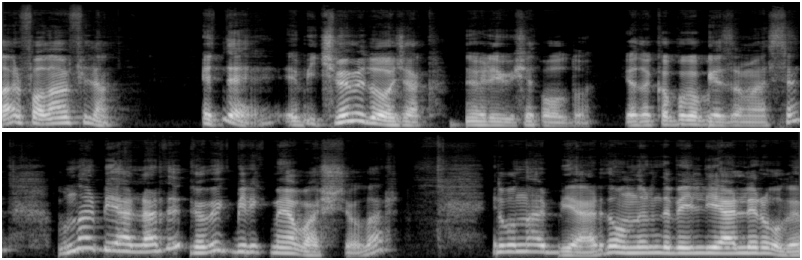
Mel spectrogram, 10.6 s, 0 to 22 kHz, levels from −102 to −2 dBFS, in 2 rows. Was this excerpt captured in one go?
no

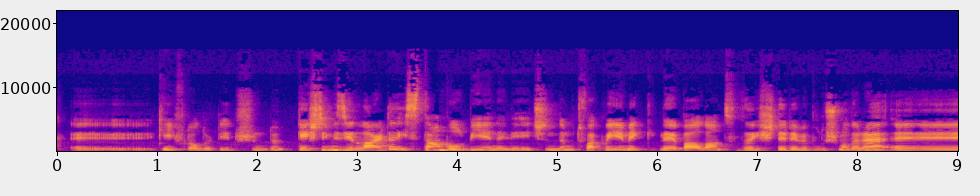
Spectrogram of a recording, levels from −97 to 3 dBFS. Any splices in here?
no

